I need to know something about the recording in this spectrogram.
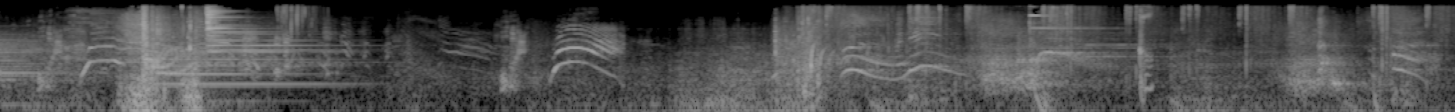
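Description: Bright chiming sound effects rise and fall in pitch.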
